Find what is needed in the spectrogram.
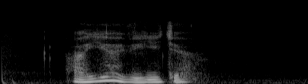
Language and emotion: Russian, sad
